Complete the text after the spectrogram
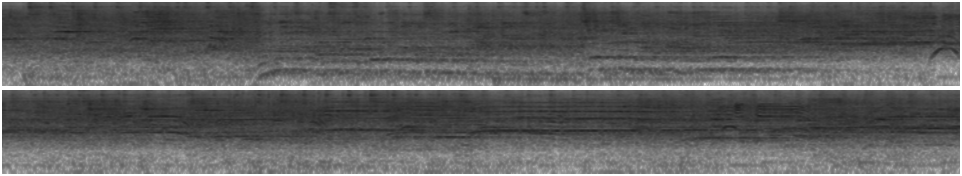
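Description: A crowd of people shouts and cheers in a large echoing hall.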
